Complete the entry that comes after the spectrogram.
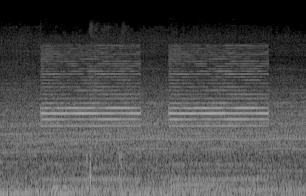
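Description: A vehicle horn in the game SurrounDead sounds in two long, steady electronic tones with a short gap between them, loud and close over low ambient rumble.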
